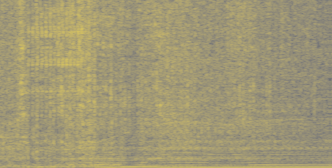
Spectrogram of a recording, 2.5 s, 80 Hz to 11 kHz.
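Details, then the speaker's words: Ford car on overland challenge driving below −40 degrees, extreme cold: engine drones and rises unevenly under load, ragged stumbling note, won't exceed 60 km/h; misfiring, cause unknown, fuel or cold suspected. "it just won't go above 60 k it's really holding back misfiring as you can hear whether it is fuel whether it is something to do with extremely cold"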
